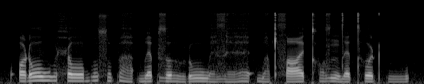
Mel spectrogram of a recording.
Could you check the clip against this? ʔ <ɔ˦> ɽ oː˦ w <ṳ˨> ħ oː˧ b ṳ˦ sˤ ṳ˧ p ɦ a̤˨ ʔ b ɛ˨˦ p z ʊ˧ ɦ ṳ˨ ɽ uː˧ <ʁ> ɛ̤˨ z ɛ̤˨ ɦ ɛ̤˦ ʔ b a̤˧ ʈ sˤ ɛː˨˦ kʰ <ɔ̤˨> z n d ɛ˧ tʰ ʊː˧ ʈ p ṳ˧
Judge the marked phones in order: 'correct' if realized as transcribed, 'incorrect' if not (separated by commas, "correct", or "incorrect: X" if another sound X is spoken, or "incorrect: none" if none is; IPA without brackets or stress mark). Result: incorrect: ɔ˨, incorrect: ṳ˦, incorrect: w, incorrect: ɔ̤˦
